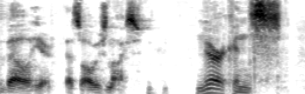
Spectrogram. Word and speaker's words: Meurkens: Meurkens, yeah, That's Dutch right. native, yeah, as a Dutch native speaker, yeah. I know Yes. it's actually a hard sound to pronounce, the and the I know. Yeah, it's a very Dutch sound.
